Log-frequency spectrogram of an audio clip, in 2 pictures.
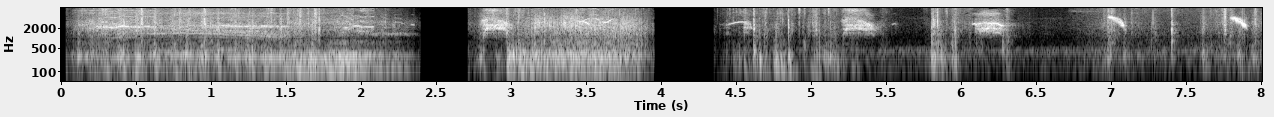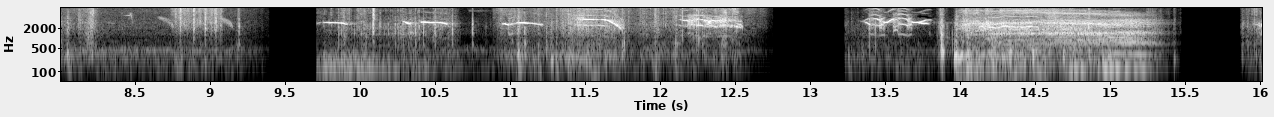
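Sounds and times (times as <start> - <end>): wings flapping: 0.0 - 15.2
cartoon bird chirps and squawks: 13.3 - 15.2.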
